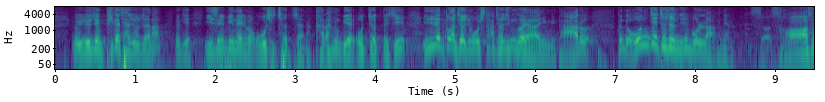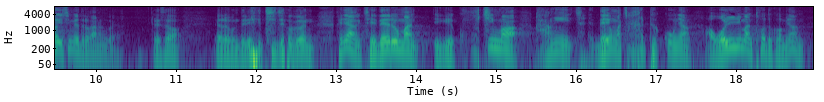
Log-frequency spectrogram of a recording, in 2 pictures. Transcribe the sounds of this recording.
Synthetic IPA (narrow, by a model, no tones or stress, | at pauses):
jojod͡ʑɯmepiɡat͡ɕad͡ʑod͡ʑanaiɾʌkʰeis̬ʰɯɭbine̞ɾimjʌnoɕʰit͡ɕʰʌt̚t͡ɕ͈ana̰kʰaɾaŋbieʔot̚t͡ɕ͈ʌt̚t͈ɯɕʰiiʎːʌnt͈oŋant͡ɕʌd͡ʑimoɕʰi̥tat͡ɕʌd͡ʑinɡʌjaimita̰ɾokɯnde̞ʌnd͡ʑe̞t͡ɕʌd͡ʑinɯnd͡ʑimoɭːa̰kɯɲa̰ŋ | sʌ̰sʰʌ̰s̬ʰʌis͈ʰɯmiʌt̬ɯɾʌɡanɯnɡʌ̰ja̰ | kɯɾe̞s̬ʰʌ | jʌ̰ɾʌbundɯɾit͡ɕid͡ʑʌɡɯnkɯɲaŋt͡ɕe̞de̞ɾomaniɡe̞ku̥d͡ʑʰimaka̰ŋit͡ɕne̞joŋmant͡ɕaɭtɯk̚k͈okɯɲaŋa̰wʌʎːimantʰʌdɯkʌmjʌn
